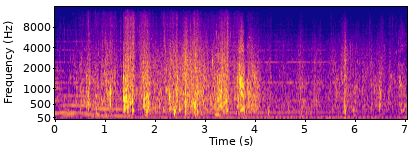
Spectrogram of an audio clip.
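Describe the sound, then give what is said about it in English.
Water splashes and trickles as a person swims across a river to the opposite bank: irregular stroke splashes, louder in the first half and softer toward the end, over a low steady hum. “The boat disappears from view round a bend in the river. Tom swims to the opposite bank.”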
